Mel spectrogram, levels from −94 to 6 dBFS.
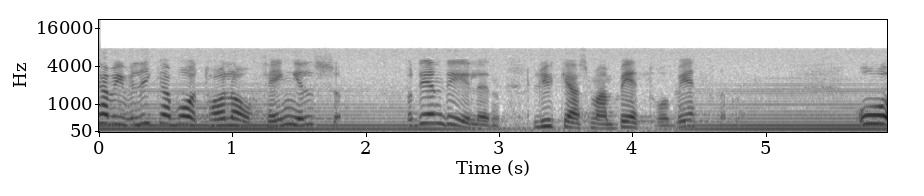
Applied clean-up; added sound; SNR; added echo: none; Bowed string instrument; 6 dB; none.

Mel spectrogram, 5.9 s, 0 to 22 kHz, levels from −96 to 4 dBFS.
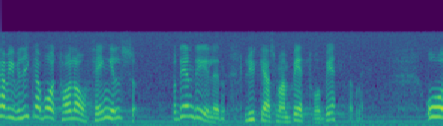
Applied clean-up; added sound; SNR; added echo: none; none; none; none.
